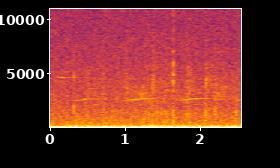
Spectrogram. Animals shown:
Red-breasted Nuthatch (Sitta canadensis)

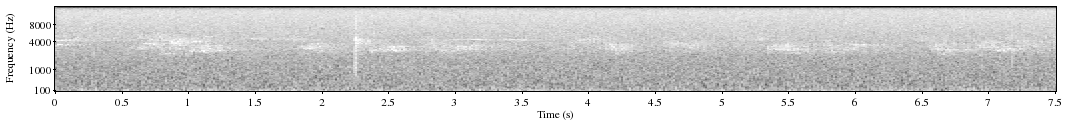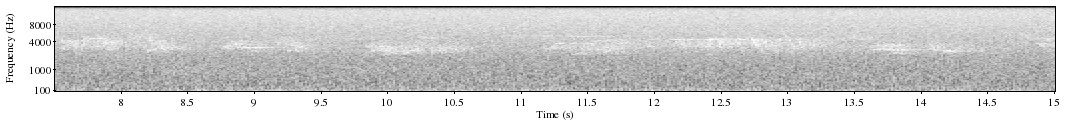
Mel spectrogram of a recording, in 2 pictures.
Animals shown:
Red-eyed Vireo (Vireo olivaceus), Black-throated Green Warbler (Setophaga virens), Winter Wren (Troglodytes hiemalis), Ovenbird (Seiurus aurocapilla)

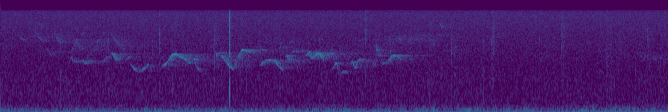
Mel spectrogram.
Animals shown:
Chestnut-sided Warbler (Setophaga pensylvanica), Rose-breasted Grosbeak (Pheucticus ludovicianus)

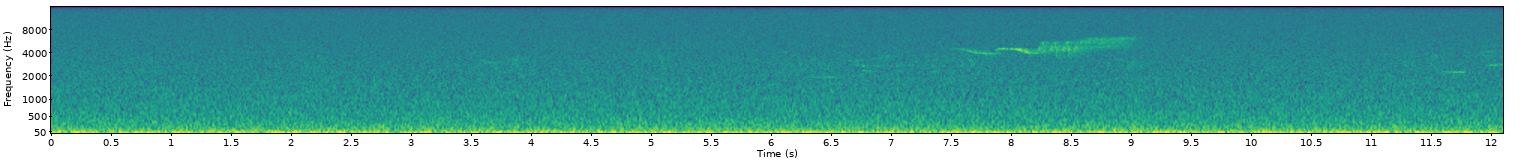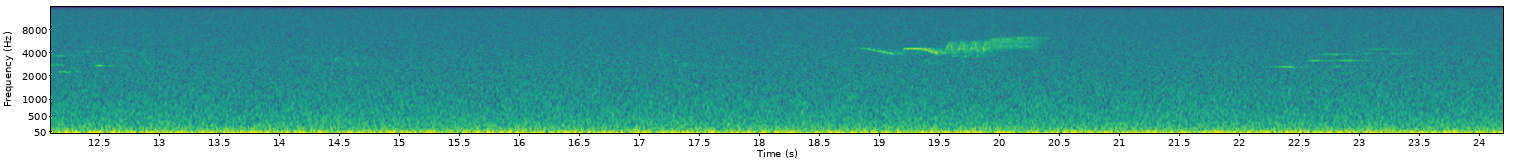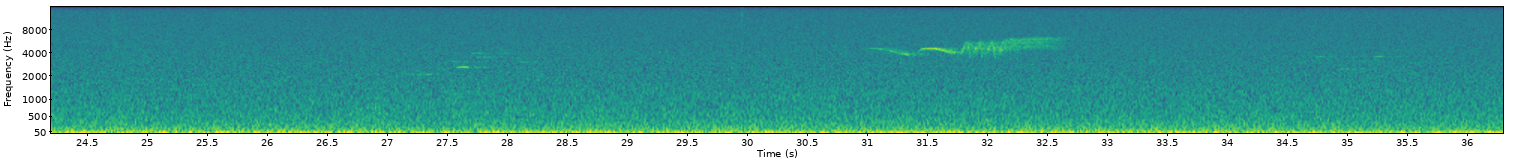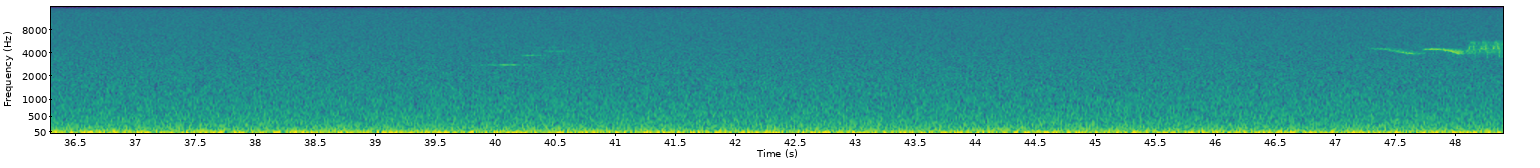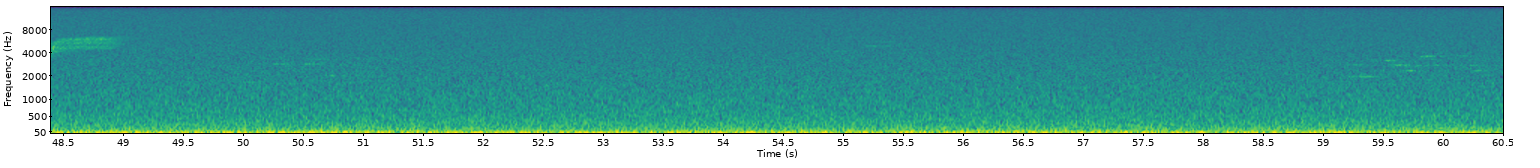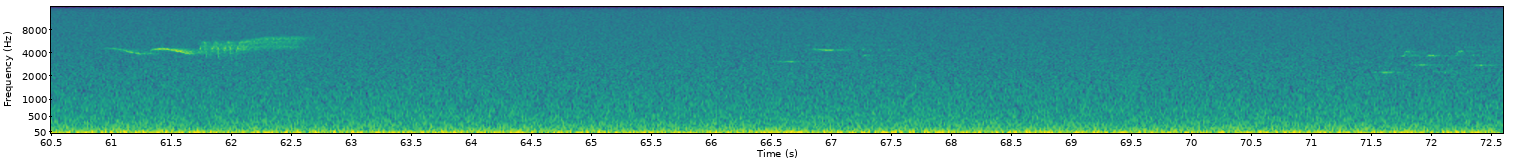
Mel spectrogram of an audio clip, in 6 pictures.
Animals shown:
Red-eyed Vireo (Vireo olivaceus), Hermit Thrush (Catharus guttatus), Black-throated Blue Warbler (Setophaga caerulescens)

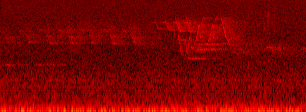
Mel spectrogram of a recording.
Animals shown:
Wood Thrush (Hylocichla mustelina), Chestnut-sided Warbler (Setophaga pensylvanica), Ovenbird (Seiurus aurocapilla)

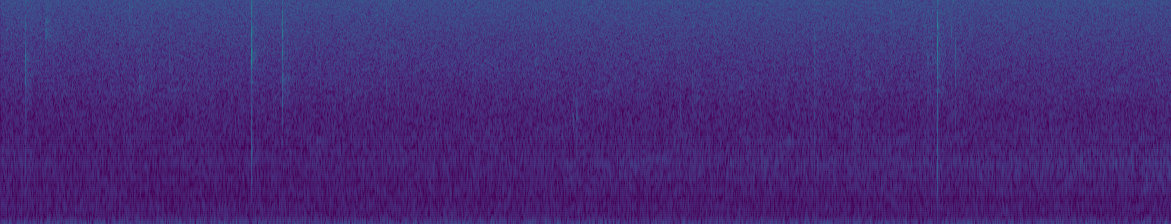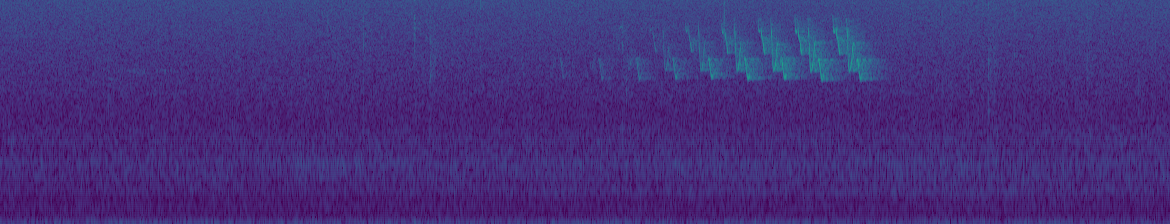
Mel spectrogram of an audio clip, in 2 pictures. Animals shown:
Ovenbird (Seiurus aurocapilla)

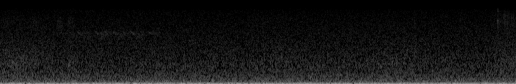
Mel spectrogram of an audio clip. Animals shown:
Yellow-rumped Warbler (Setophaga coronata)

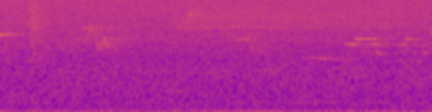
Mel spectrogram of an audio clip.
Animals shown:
Hermit Thrush (Catharus guttatus), Red-eyed Vireo (Vireo olivaceus)

